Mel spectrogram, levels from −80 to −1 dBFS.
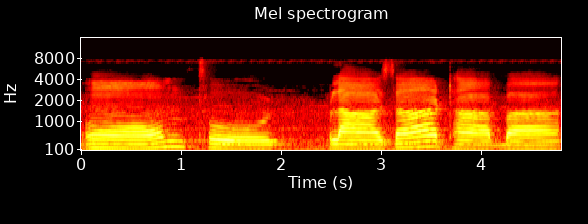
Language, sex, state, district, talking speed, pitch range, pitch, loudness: Hindi, male, Punjab, Fazilka, 50 wpm, 120-140 Hz, 130 Hz, -15 LUFS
